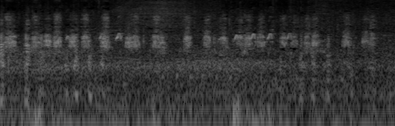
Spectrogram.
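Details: Ducks meeting other ducks, a group of four and three Pekin ducks: a rapid run of short, bright, nasal calls repeated about three times a second, uneven in spacing, over steady low background rumble.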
